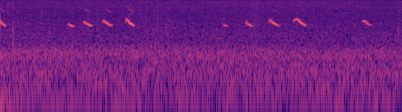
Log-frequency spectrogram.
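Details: Peeping from Black Cochin chicks: brief high descending cheeps, about eight within three seconds, in loose pairs and singles against faint background noise.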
